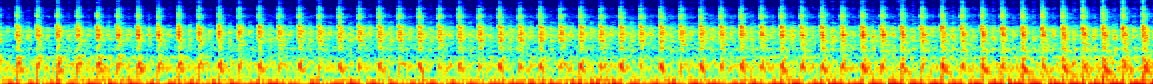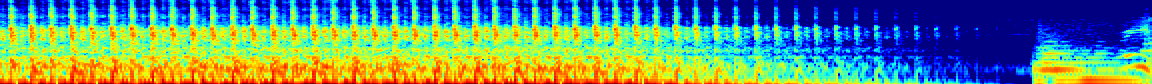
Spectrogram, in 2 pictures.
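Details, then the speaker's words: Long-stored Land Rover Series III diesel: sharp regular knock, about two hundred a minute, over a rough idle until shutdown; revs poorly, owner suspects top-end knock, never diagnosed. "h it runs like a Bag of Nails it actually idles on its own it doesn't rev very well and I'm not sure what that knocking is but it sounds like a top end knock"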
